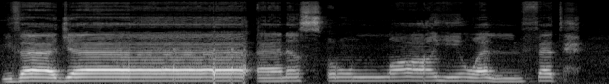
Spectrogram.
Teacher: So the جاء, the minimum duration of this is 4 counts. It's called al-maddu al-wajib al-muttasil.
